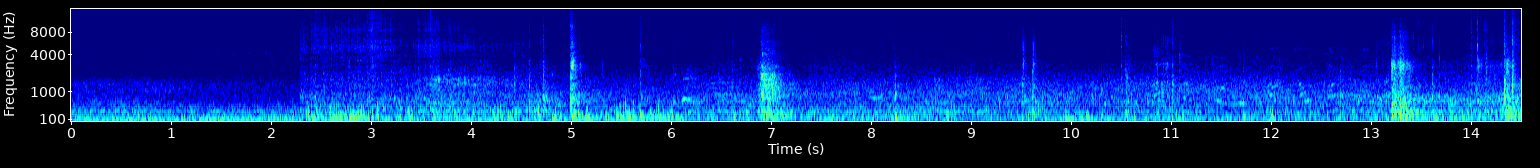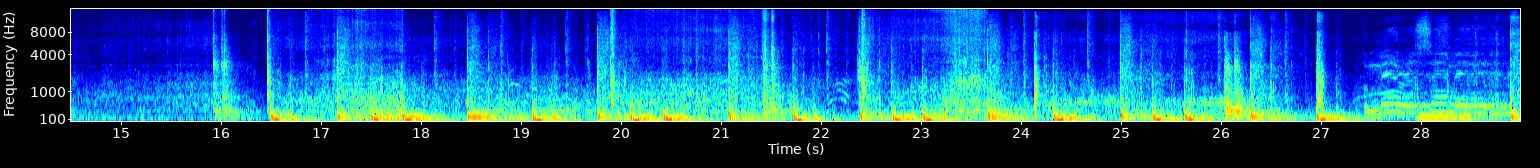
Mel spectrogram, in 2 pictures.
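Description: Skateboard wheels rolling on asphalt, with scattered clacks and knocks of the board and a slide on a metal rail. About sixteen seconds in, loud music with a heavy bass beat comes in and covers the skating.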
